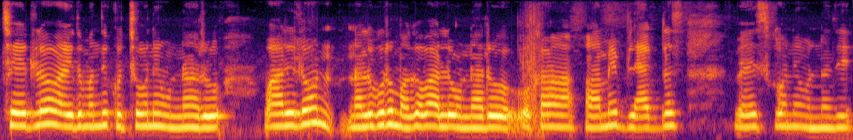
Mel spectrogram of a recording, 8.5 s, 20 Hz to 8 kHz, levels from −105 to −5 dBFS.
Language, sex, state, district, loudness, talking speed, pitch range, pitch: Telugu, female, Andhra Pradesh, Annamaya, -14 LUFS, 110 wpm, 205-235 Hz, 220 Hz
